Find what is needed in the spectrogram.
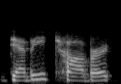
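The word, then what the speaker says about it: Taubert: you may have started telling us about that talbert t-a-u-b-e-r-t i live in the prairie heights subdivision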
